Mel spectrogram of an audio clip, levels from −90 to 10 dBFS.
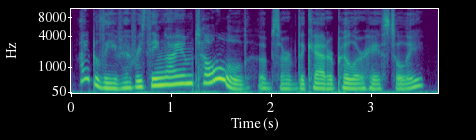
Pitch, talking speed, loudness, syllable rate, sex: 205 Hz, 165 wpm, -16 LUFS, 6.7 syllables/s, female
